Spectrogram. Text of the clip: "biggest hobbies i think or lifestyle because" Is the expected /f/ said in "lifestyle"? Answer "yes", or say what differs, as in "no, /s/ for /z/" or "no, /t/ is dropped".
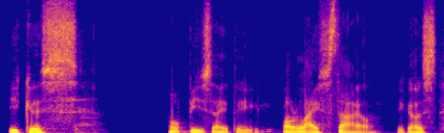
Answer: yes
